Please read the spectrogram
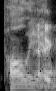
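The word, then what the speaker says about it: Poilievre: whether it's like Milei in Argentina, obviously, but Pierre Polivier, I can't pronounce his last name, but Ben, you'd know much more about Pretty good, actually. Pierre in Canada. One of the best pronunciations I've heard. Polyev.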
